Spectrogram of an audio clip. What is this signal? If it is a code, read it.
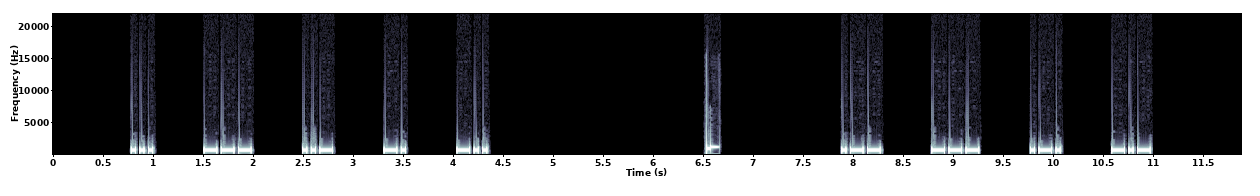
Morse code, heard as a keyed tone, about 27 wpm, spaced as for 13 wpm, 690 Hz. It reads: SOUND WORK
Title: 4x Character Spacing - Top 300 Words - 28wpm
